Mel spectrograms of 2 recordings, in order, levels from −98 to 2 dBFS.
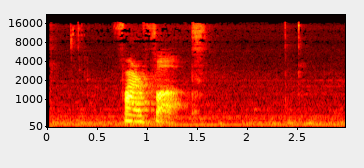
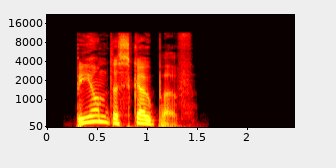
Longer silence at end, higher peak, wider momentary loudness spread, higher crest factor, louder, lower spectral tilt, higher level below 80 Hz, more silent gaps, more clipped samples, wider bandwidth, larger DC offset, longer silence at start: second, 0 s vs 1.1 s; about the same, -2 dBFS vs -4 dBFS; first, 24 LU vs 12 LU; about the same, 22 dB vs 18 dB; about the same, -19 LUFS vs -19 LUFS; second, -4 dB/octave vs -5.5 dB/octave; second, -58 dBFS vs -48 dBFS; neither; neither; first, 17 kHz vs 12 kHz; neither; about the same, 0.2 s vs 0.3 s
